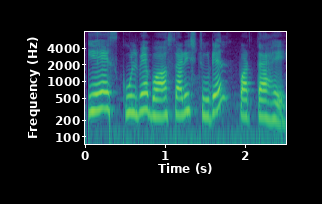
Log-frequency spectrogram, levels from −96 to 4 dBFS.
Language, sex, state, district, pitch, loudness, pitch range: Hindi, female, Uttar Pradesh, Gorakhpur, 260 Hz, -20 LUFS, 235-290 Hz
